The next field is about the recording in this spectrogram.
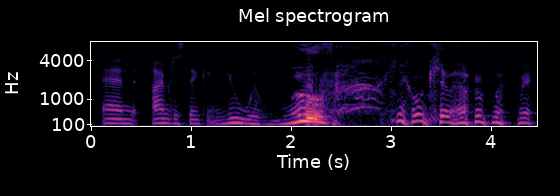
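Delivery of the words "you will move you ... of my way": fierce inner command. Retold or imitated. Inner thought while in labor.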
